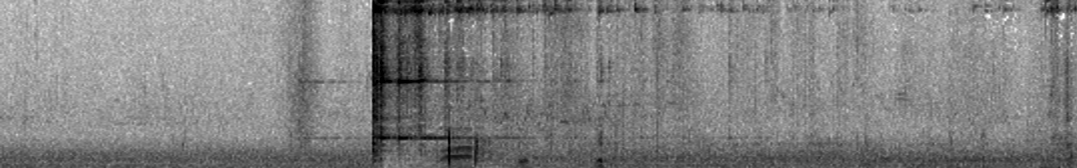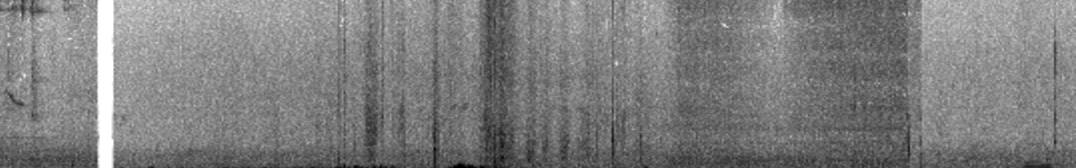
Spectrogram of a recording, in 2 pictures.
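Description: A disc golf putt strikes the metal chains and basket about four seconds in: a sudden loud metallic crash with jingling chains ringing out briefly. Later come rustling footsteps through grass.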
